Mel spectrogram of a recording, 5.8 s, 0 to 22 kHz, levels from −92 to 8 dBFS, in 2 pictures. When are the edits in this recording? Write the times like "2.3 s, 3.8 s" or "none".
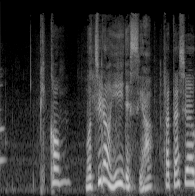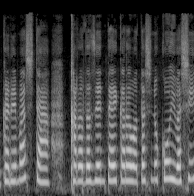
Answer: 1.2 s, 2.4 s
